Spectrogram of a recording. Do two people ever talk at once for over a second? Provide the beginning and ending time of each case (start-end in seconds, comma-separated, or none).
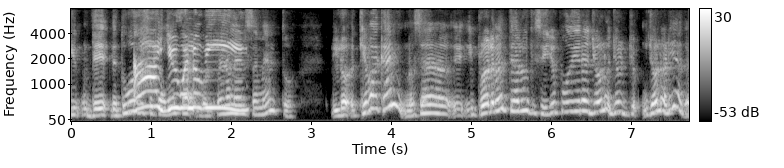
0.8-2.3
